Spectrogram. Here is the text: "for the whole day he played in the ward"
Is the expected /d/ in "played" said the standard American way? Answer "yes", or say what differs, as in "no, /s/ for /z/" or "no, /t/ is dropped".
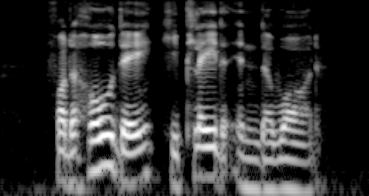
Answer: yes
